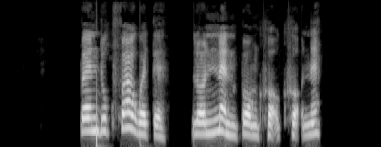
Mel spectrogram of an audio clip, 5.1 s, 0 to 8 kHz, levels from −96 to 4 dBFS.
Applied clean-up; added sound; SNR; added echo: none; none; none; none.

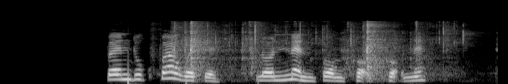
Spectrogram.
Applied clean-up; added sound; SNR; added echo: none; Door; 11 dB; none.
